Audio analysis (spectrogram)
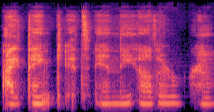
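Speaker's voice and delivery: faintest, very quiet, barely-there whisper. Player describing what their character will whisper to whoever can hear, whispering as quietly as possible. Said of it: "try to whisper as quietly as possible".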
